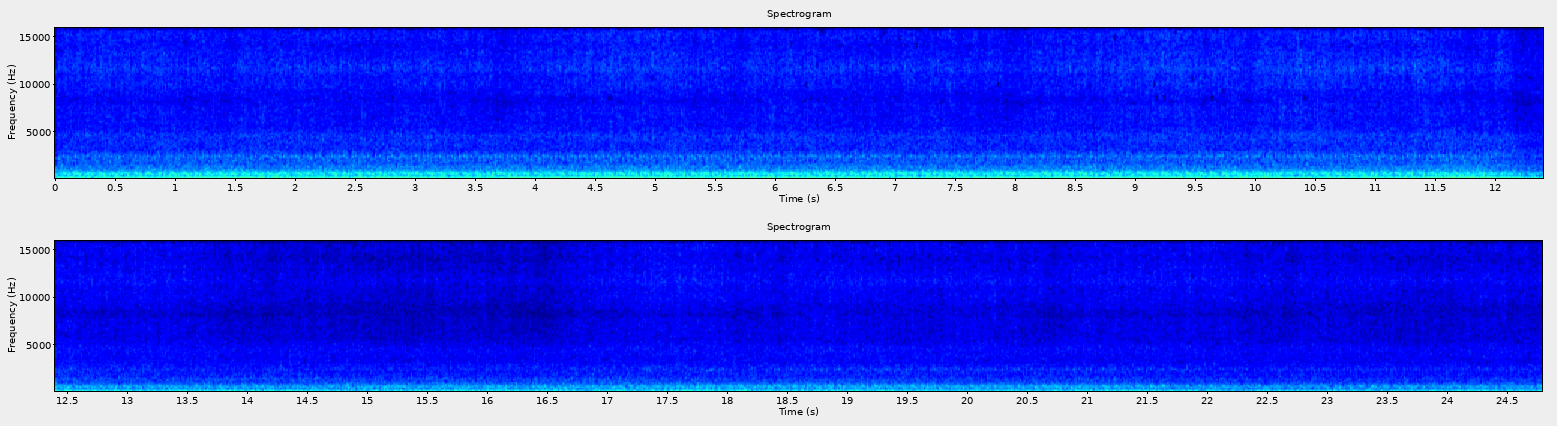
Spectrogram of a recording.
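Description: Grain pours with a rushing hiss into a trailer.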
